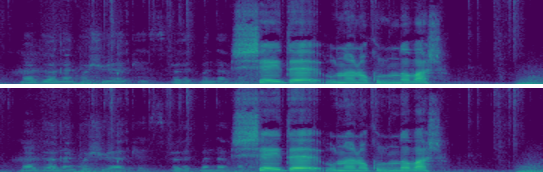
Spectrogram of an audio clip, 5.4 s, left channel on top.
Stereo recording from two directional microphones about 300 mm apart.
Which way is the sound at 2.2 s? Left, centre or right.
Centre.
